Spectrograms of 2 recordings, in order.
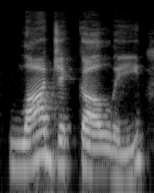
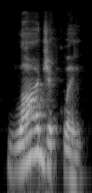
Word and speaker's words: logically: So the word logically we don't say logically the A is silent. We say it more like logically.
